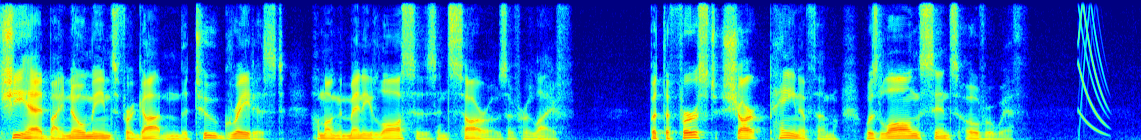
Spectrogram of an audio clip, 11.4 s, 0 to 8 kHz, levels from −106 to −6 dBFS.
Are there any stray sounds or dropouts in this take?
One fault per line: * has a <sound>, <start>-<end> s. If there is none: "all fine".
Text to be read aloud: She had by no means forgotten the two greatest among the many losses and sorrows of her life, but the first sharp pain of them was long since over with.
* has a chirp, 10.8-11.1 s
